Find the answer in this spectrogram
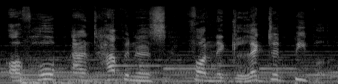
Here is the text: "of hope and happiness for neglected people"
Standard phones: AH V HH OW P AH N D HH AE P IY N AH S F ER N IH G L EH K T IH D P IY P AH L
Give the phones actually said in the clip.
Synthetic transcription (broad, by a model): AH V HH OW P AH N D HH AE P IY N AH S F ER N IH G L EH K T IH D P IY P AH L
